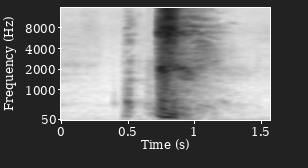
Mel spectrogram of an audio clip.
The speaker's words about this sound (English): Well, okay, now that my sneezing attack has stopped, let's see if we can get through this.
